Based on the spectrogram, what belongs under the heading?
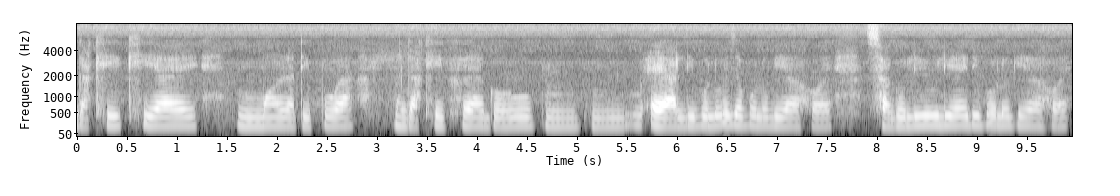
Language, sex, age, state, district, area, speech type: Assamese, female, 45-60, Assam, Sivasagar, rural, spontaneous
